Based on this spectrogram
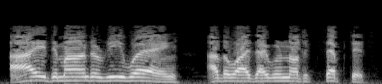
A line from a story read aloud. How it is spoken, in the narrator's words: the dissatisfied prisoner declared loudly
